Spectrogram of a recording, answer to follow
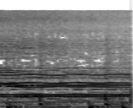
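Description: DJI Mavic Air quadcopter hovering close by, loaded with a GoPro hanging beneath it; its propellers give a steady buzzing whine of several tones at once.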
